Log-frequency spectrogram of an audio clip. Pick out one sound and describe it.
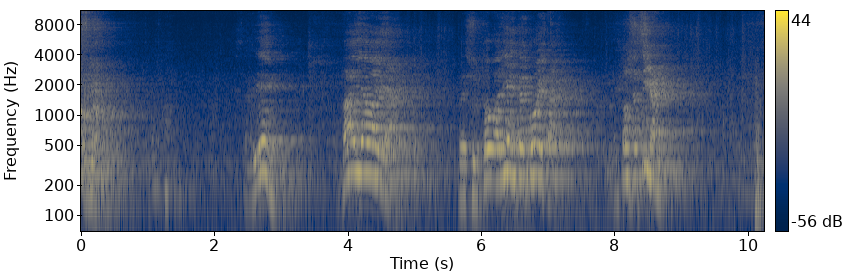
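A man speaks loudly and dramatically in a large echoing hall.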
